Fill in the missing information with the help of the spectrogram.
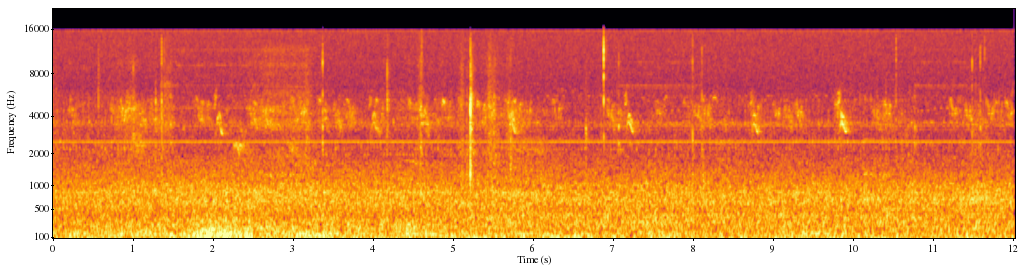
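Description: Garden ambience: small birds chirping and twittering over a steady background hiss, with a couple of sharp clicks partway through.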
